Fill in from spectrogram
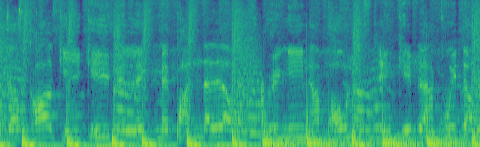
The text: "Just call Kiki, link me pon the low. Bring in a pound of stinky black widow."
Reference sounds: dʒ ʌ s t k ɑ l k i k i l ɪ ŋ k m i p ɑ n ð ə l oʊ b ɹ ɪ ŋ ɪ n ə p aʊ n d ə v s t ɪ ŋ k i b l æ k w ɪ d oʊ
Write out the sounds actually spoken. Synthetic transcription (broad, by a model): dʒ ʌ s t k ɑ l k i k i l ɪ k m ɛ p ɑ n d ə l oʊ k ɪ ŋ ɪ n ə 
